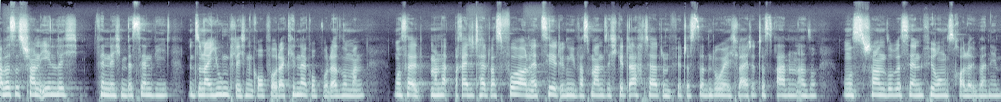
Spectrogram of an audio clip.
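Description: Speaking very fast with very even loudness, a woman uses a fairly high, somewhat breathy voice with a dark, mellow tone and monotone, flat intonation, recorded very cleanly against a silent background. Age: 20s. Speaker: trainee kindergarten teacher. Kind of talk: casual interview conversation.

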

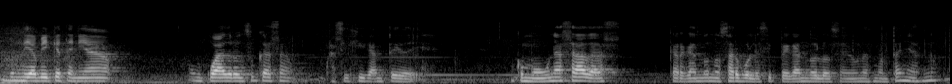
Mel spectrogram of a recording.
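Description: With music in the background, a man speaks in a fairly high pitch and a monotone, flat delivery, leaving long, frequent pauses amid big swings in loudness. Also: moderate pace. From Mexico, Huasteca region of San Luis Potosí. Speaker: industrial designer and leather goods maker. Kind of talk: casual interview.

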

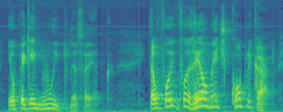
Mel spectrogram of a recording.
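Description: Here a man talks at a moderate pace. His voice is somewhat breathy, with very wide pitch swings. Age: 50s. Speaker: school principal. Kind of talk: interview conversation.

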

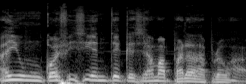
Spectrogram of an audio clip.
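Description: A man's voice against noticeable background noise. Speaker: elevator engineer. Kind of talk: radio interview.

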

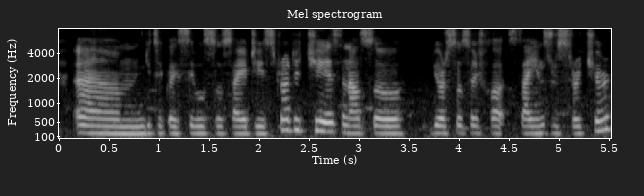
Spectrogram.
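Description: A woman with a medium pitch and fairly even intonation speaks at a moderate pace against noticeable background noise. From Spain. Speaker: webinar host. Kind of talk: interview. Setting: live online stream.

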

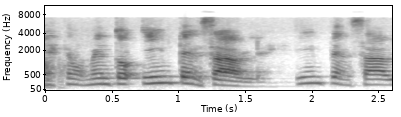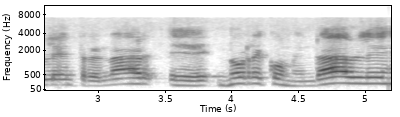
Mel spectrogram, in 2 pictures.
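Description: Ordinary pitch variation marks this speech, delivered at a fairly slow pace. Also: man. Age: 30s. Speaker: martial arts instructor. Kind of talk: interview.

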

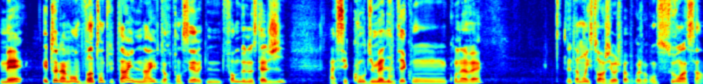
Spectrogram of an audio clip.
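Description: A man speaks very fast at medium pitch with ordinary pitch variation, leaving long, frequent pauses. The sound is dry and close with no echo, on a very clean recording with a silent background. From France (Paris and Île de Ré). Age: 30s. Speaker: tech startup CEO. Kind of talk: interview.

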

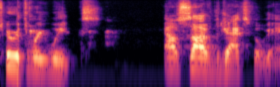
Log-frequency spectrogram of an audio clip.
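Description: In a very clean recording with a silent background, a man speaks at a high pitch with an animated tone. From Tennessee. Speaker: podcast host. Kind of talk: casual sports podcast.

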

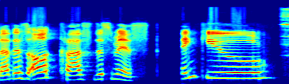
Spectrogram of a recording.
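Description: Over music in the background, the voice moves at a very slow pace with ordinary pitch variation. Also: woman. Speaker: podcast host. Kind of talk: casual chat.

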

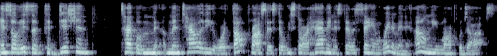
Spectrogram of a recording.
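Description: A somewhat breathy woman talks at a fairly quick pace with an American accent. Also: medium pitch for a woman, ordinary pitch variation. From US Midwest, small town. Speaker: financial coach. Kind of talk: interview.

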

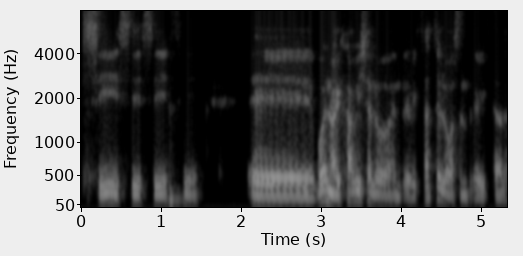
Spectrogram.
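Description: This man has an unremarkable speaking voice with a fairly low pitch. He speaks at a fairly slow pace with ordinary pitch variation. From Argentina, Buenos Aires. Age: 40s. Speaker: tattoo artist. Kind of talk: interview.

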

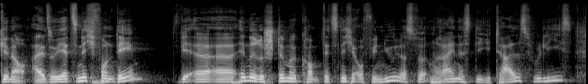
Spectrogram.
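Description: Here is a man with an unremarkable speaking voice and medium pitch. He speaks at a fairly quick pace with ordinary pitch variation. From Germany, Mönchengladbach-Rheydt (Lower Rhine). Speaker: rapper and lyricist. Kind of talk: casual interview.

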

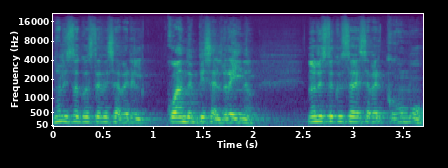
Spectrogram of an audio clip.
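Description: A man speaks in a room with audible echo. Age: 20s. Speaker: Bible podcast co-host. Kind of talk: casual Bible discussion.

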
